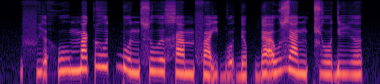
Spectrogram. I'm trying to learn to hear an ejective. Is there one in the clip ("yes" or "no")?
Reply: no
